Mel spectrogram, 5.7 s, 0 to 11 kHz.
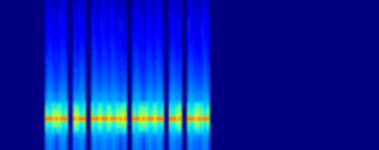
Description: Morse code, heard as a keyed tone, about 34 wpm, 700 Hz. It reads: KA8YNK
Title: USA Call Signs - 6 Characters - Repeated 3x - 35wpm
